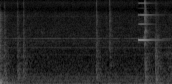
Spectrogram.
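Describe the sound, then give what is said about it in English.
A clothes dryer sounds a single bright electronic ding that rings briefly and fades, preceded by a few soft button clicks as the power and remote buttons on its Braille-marked touch panel are pressed, over a low hum. “Once you hear that ding, then you know that you can go to the app and see what it says.”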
